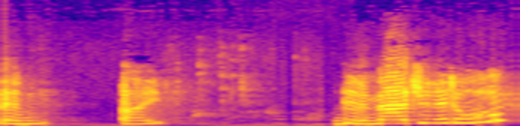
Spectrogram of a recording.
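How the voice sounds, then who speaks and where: A woman's voice: high-pitched, takes it slowly. An actress playing a distraught, insistent woman who fears for her sanity, in an emotional radio mystery style. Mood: despairing. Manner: emphatic, emotional, dramatic. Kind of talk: old-time radio mystery acting. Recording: dull vintage radio drama recording.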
